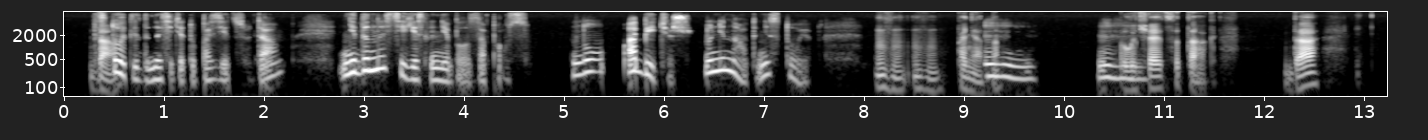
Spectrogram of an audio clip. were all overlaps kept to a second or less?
Yes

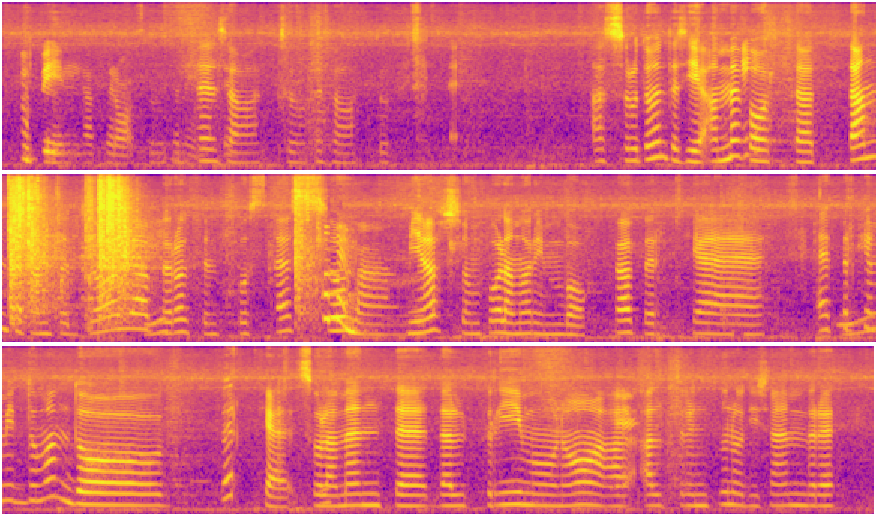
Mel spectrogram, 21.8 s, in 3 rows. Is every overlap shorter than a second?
Yes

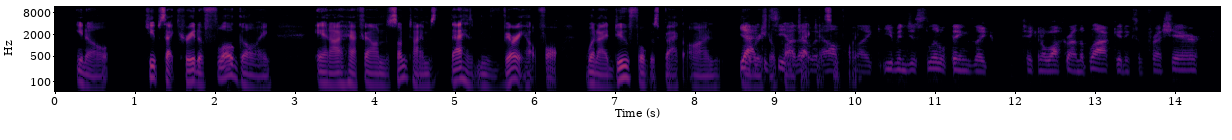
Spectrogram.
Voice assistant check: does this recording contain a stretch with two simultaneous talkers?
Yes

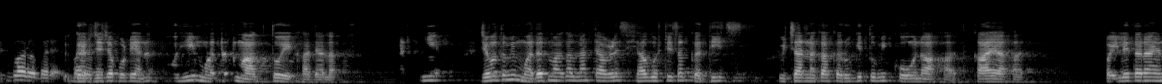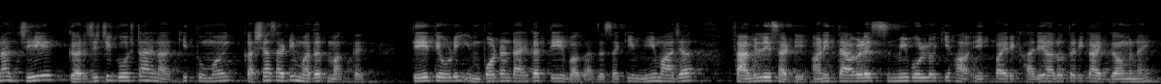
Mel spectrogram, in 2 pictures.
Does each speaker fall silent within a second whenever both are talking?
Yes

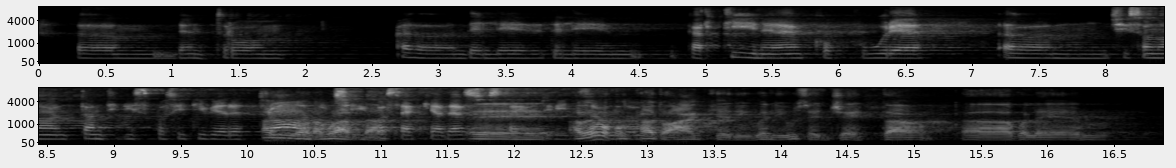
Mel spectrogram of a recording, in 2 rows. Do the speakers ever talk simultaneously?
Yes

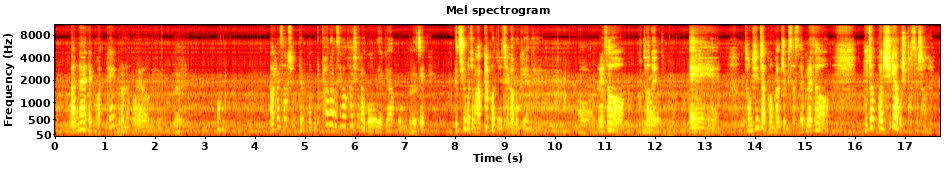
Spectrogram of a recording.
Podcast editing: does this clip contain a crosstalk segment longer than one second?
No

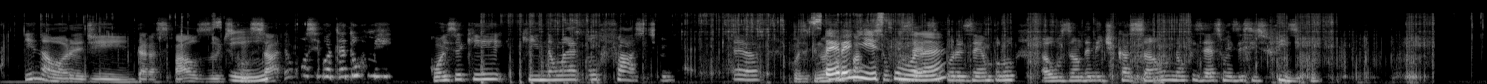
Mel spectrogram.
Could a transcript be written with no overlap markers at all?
No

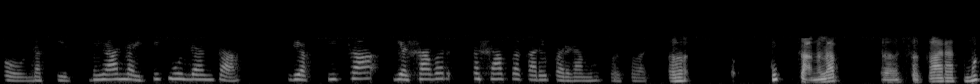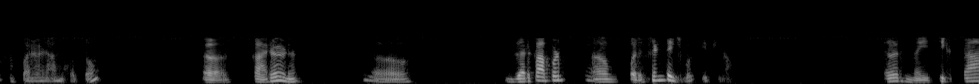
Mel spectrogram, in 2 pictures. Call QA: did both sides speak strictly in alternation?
Yes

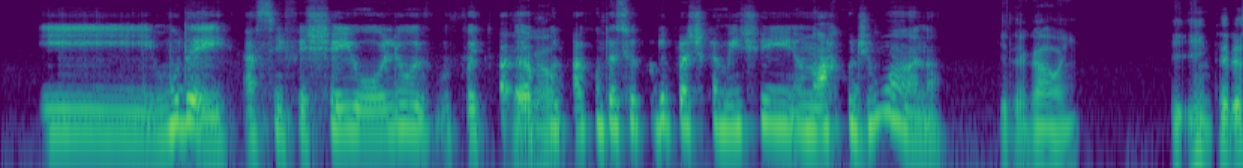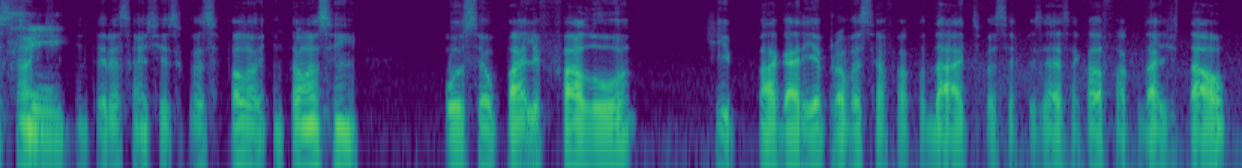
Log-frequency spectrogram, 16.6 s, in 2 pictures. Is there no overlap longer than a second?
Yes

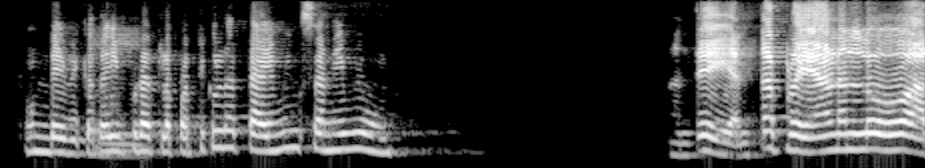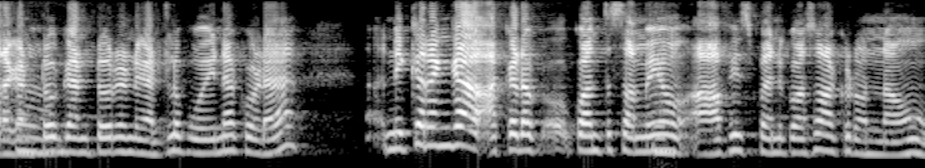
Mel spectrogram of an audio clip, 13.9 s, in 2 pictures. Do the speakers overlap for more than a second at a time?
No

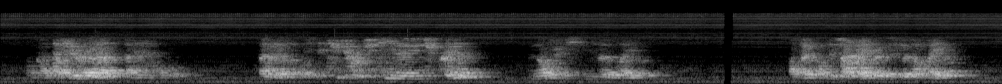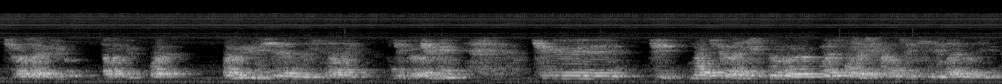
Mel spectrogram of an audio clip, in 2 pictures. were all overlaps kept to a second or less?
Yes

